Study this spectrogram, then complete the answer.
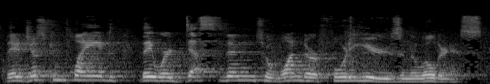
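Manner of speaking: normal talking voice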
